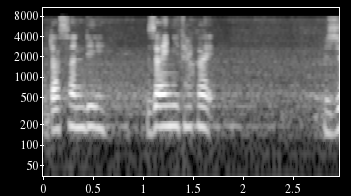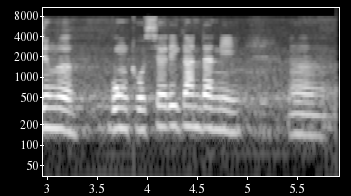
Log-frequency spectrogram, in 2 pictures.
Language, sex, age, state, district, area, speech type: Bodo, male, 18-30, Assam, Chirang, rural, spontaneous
